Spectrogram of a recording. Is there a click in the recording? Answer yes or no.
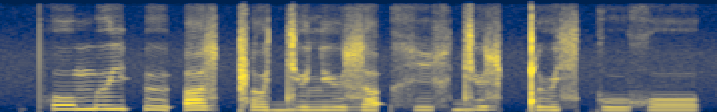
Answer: yes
